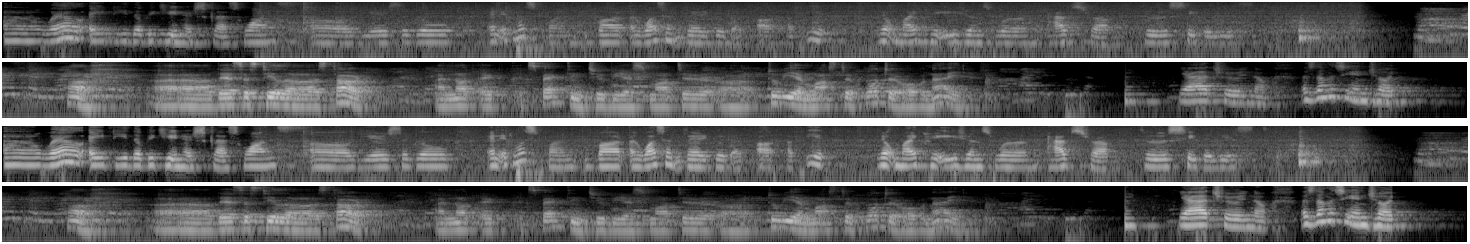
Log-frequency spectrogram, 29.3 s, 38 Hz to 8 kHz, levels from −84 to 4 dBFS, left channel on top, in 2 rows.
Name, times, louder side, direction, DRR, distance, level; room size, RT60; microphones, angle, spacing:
voice 1, 0.0-8.3 8.7-11.1 11.4-13.2 25.9-26.0 26.4-28.6, right 6 dB, 65° right, 0.3 m, -30 dB
Rain, 2.5-13.6, right 1 dB, 30° right, 1.8 m, -44 dB
voice 2, 14.1-25.6, left 4 dB, 30° left, 0.3 m, -31 dB
9.0 x 4.9 x 4.2 m
head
